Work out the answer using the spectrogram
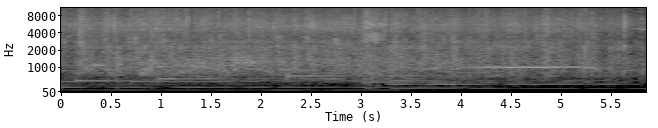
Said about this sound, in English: Sure, we can give him a little applause here.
